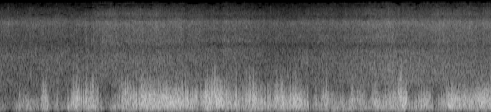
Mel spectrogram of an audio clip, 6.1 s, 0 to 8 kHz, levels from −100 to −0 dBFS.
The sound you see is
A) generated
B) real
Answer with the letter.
B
